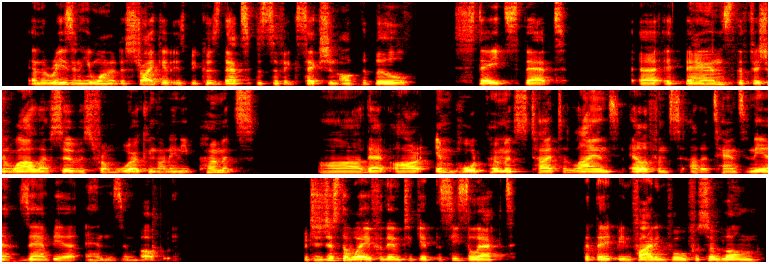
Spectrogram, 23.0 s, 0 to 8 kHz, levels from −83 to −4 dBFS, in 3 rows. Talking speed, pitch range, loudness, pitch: 175 wpm, 110-120 Hz, -21 LUFS, 115 Hz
